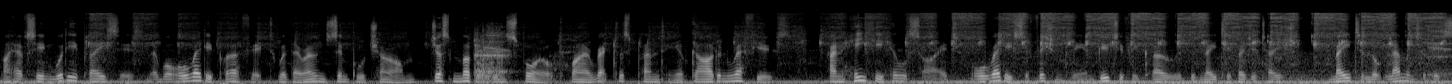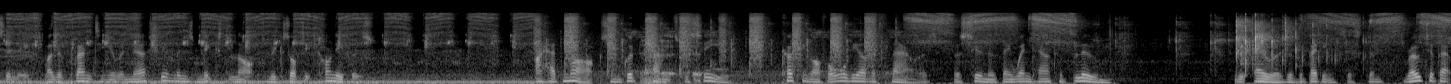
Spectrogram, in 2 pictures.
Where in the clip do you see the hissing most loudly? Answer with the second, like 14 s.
27 s.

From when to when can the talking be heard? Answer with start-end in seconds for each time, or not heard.
0.0-18.4, 19.9-25.7, 26.9-28.9.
